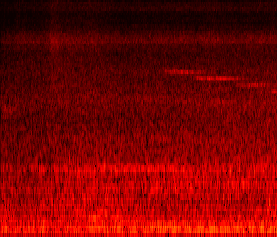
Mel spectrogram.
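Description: A motor vehicle's engine running nearby: a low, steady hum that grows slightly louder.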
